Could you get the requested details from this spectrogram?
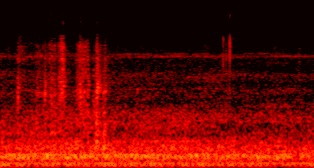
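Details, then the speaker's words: Top-mount refrigerator after evaporator fan replacement, plugged back in: quiet even compressor hum with a soft steady fan drone, no ticking or scraping; running normally. "Now we'll plug it back in. Now you hear the compressor running. Fan's humming."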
